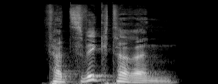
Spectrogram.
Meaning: inflection of verzwickt: 1. strong genitive masculine/neuter singular comparative degree 2. weak/mixed genitive/dative all-gender singular comparative degree
- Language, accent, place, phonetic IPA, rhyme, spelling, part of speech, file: German, Germany, Berlin, [fɛɐ̯ˈt͡svɪktəʁən], -ɪktəʁən, verzwickteren, adjective, De-verzwickteren.ogg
